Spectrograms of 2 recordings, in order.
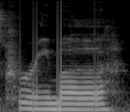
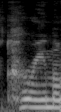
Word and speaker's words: Karema: Her name is Kareema uh let me make sure I'm saying it right. Her name is Karema Morris.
